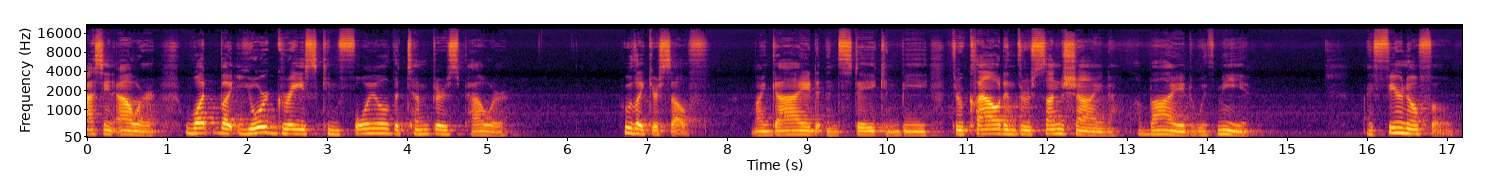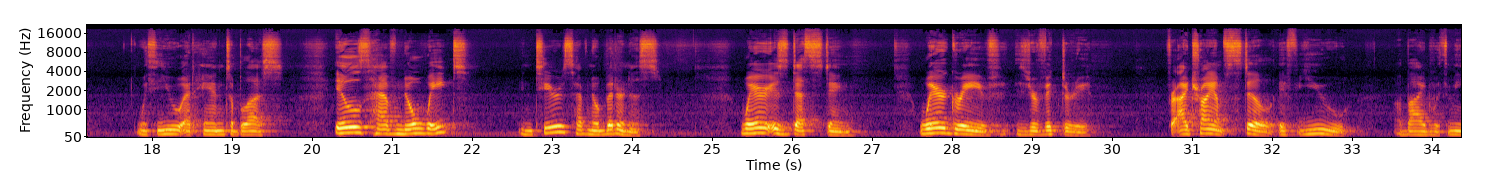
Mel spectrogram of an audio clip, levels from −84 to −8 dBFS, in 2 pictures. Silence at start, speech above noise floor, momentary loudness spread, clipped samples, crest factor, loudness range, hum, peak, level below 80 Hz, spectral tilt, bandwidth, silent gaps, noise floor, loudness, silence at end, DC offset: 0 s; 33 dB; 13 LU; under 0.1%; 16 dB; 5 LU; none; -4 dBFS; -62 dBFS; -4.5 dB/octave; 19 kHz; none; -51 dBFS; -18 LUFS; 0 s; under 0.1%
